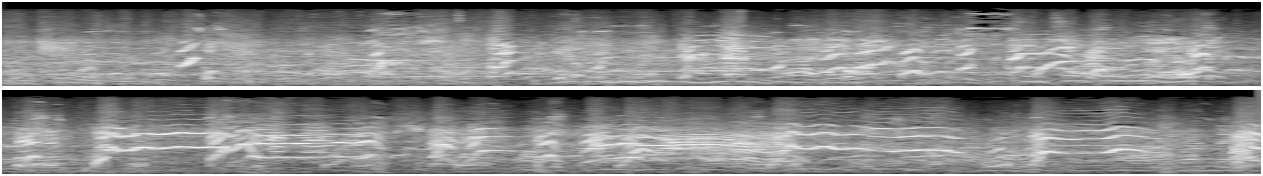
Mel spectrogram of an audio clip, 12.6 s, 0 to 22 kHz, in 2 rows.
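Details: Husky teams of four dogs at the start in Rendlesham, January 2016, recorded on analogue cassette: long wavering whines and stepped yodel-like howls over scattered barks, with people talking in the background.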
